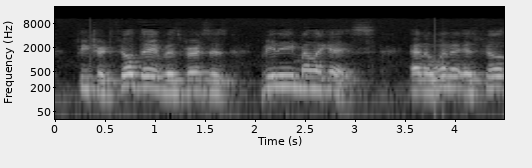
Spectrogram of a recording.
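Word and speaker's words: Magalhães: Sorry, that's how you say it. Magalhaes.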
